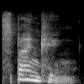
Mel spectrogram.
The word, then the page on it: spanking: British English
